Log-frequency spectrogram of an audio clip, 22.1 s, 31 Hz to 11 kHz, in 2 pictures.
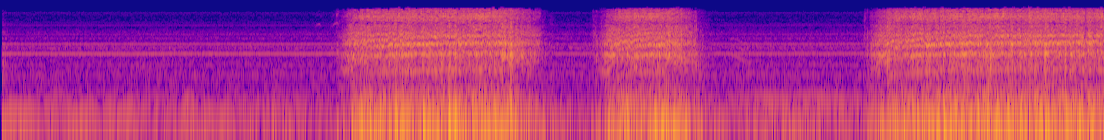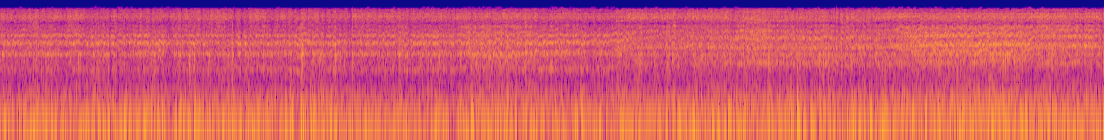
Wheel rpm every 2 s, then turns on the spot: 0, 30, 90, 30, 80, 160, 160, 160, 180, 190, 190.
none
